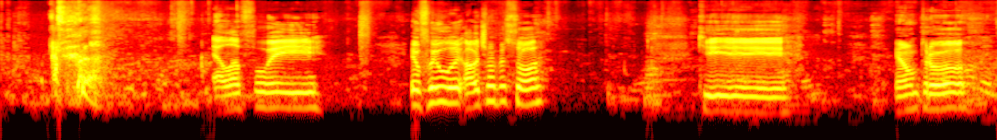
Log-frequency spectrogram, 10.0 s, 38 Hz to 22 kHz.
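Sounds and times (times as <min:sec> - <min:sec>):
person sneezing: 0:00.5 - 0:01.2
speech: 0:02.1 - 0:03.3, 0:04.1 - 0:05.5, 0:07.0 - 0:08.0, 0:09.0 - 0:09.9.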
